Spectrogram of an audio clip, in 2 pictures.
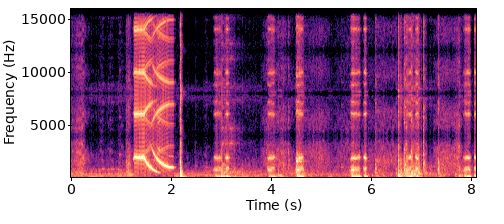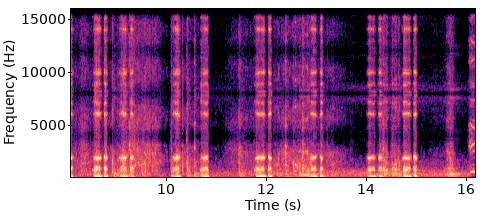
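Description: A frog croaking over and over, short croaks coming one or two a second, after a loud falling whistle about a second in.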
